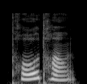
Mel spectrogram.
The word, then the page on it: 头疼: tóu téng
